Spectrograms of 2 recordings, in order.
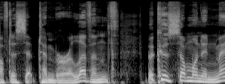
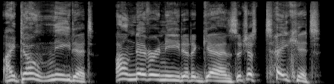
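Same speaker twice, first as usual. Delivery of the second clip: high-pitched yell without much volume; restrained, high retold scream; mock scream; 9 semitones higher than usual. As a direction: imitate a desperate shout, pitched way up. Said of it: "He's screaming".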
